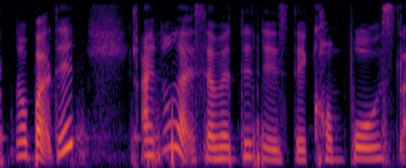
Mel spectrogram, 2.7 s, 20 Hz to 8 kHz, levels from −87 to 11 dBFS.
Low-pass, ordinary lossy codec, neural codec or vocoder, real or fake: 7.2 kHz; none; none; real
